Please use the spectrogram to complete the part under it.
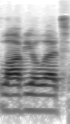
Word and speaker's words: Laviolette: because I can't pronounce Laviolette's name, you just did.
